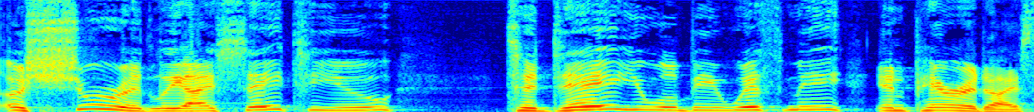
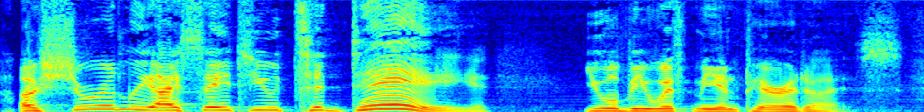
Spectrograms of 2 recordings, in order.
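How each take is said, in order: First: The pause comes before the word today. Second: The pause comes after the word today.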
